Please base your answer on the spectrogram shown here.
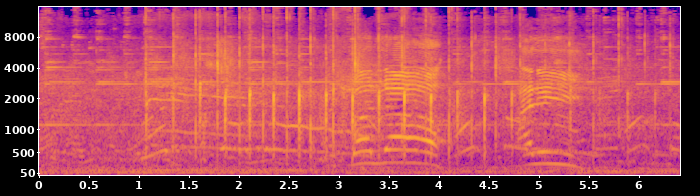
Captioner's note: visitors are cheering and clapping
